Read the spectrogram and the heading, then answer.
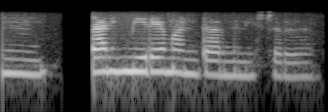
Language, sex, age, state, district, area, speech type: Telugu, female, 18-30, Andhra Pradesh, Guntur, urban, conversation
